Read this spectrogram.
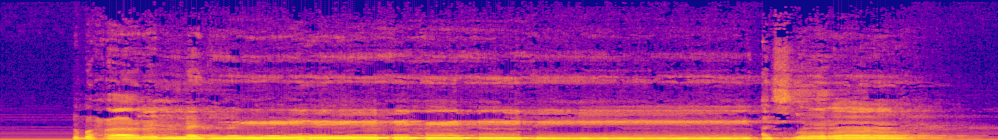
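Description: An elderly man chants melodiously through a microphone, with long held notes.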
